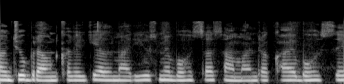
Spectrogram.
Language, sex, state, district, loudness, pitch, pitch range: Hindi, female, Punjab, Kapurthala, -16 LUFS, 195 Hz, 190-205 Hz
